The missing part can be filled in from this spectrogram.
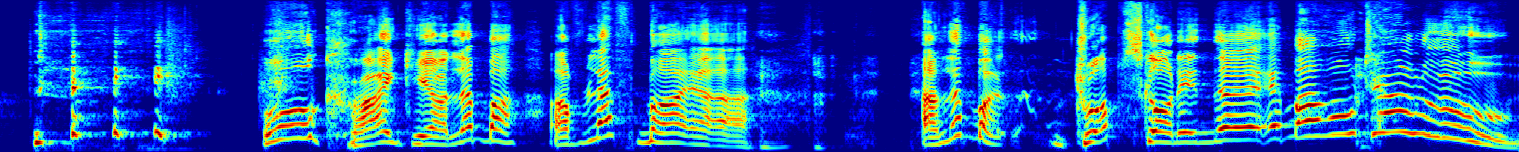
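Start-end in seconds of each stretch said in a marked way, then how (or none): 1.3-7.6 very high-pitched, slow, put-on Welsh accent. Doing a requested impression of a Welshman leaving something behind: impression of a Welshman. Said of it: "do an impression of a Welsh man".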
